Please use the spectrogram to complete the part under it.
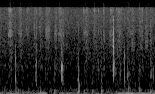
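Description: Notes written by hand with a pen: a faint, irregular run of short scratchy strokes and soft taps, with no talking.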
